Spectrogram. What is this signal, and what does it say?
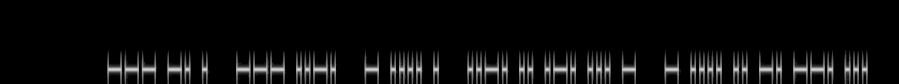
Morse code, heard as a keyed tone, about 28 wpm, 700 Hz. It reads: ONE OF THE FIRST THINGS
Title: Sets of 5 Words Encore 28wpm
